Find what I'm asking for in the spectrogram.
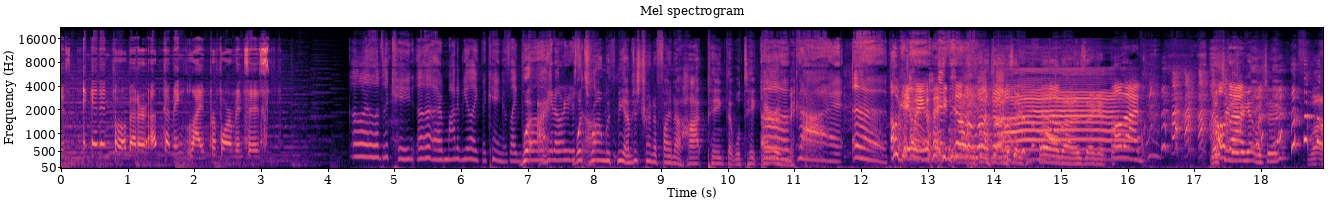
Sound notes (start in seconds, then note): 2.9 end credits music fades out; 12.4 laughing; 16.6 laughing, cracking up in the background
